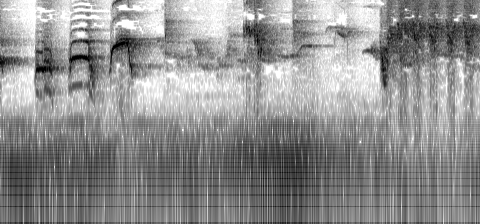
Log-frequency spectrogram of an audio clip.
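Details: Oriental magpie-robin singing a lure song meant to set a quiet bird singing: clear, looping whistles, then a long thin high note and a dense run of scratchy, rattling notes at the end.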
